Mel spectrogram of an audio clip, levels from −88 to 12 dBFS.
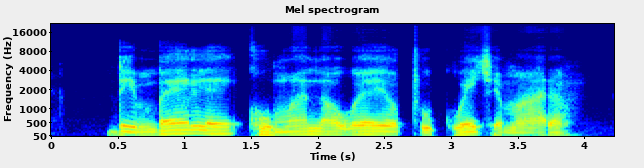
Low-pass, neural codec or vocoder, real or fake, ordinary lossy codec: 19.8 kHz; codec, 44.1 kHz, 2.6 kbps, DAC; fake; Opus, 32 kbps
